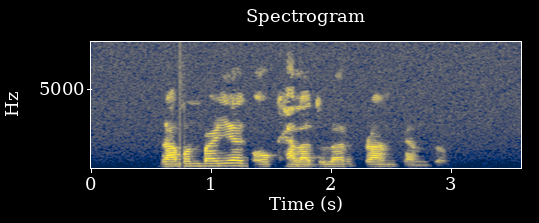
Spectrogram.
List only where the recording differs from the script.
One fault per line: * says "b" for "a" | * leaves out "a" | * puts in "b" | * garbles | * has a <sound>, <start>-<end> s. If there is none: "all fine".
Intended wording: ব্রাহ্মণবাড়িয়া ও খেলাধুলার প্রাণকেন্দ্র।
* has a dropout, 0.7-0.8 s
